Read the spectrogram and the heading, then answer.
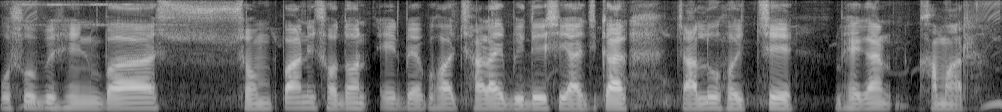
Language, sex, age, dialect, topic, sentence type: Bengali, male, 18-24, Western, agriculture, statement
